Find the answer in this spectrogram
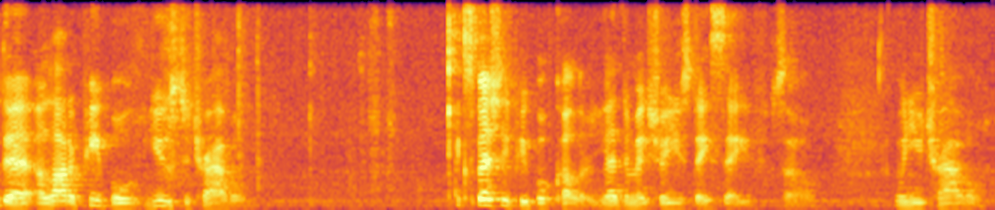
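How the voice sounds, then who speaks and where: A woman's voice: on the low side, slight background noise, low-quality recording. A woman with a Southern American accent hosting a late-night mukbang livestream from home, chatting casually and rambling to her viewers as besties. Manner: rambling, talks to viewers as besties, drops into quiet asides.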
